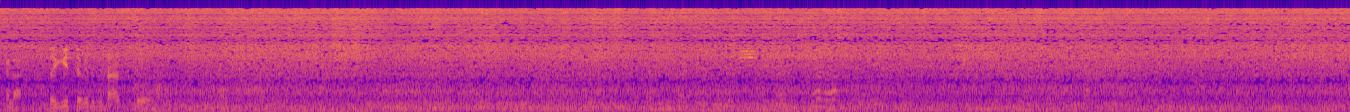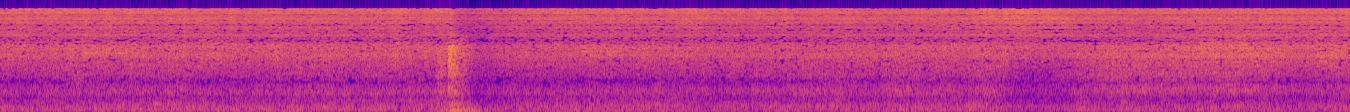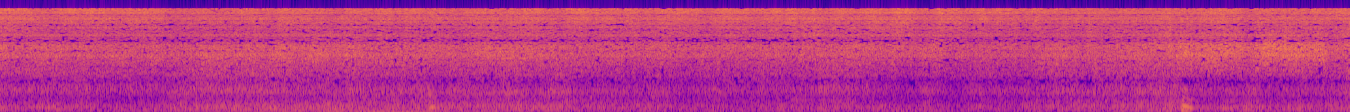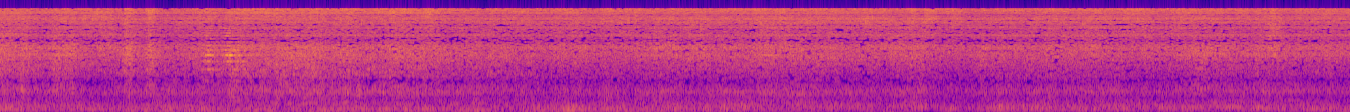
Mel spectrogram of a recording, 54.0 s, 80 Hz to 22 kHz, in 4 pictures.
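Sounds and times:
water spraying from a hose: 0.0 - 54.0
sharp knock: 17.9 - 18.4.

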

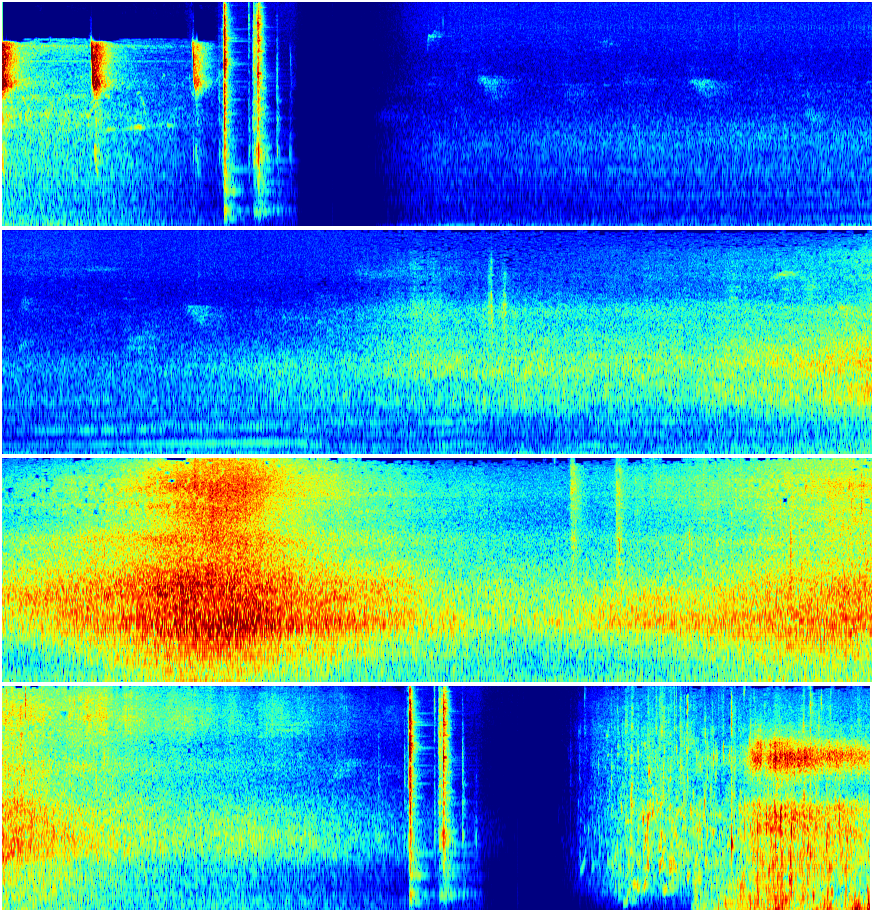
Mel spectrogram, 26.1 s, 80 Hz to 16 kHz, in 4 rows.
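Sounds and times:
sharp clicks: 1.4 - 2.2, 22.6 - 23.2
cars passing by: 3.8 - 23.1.

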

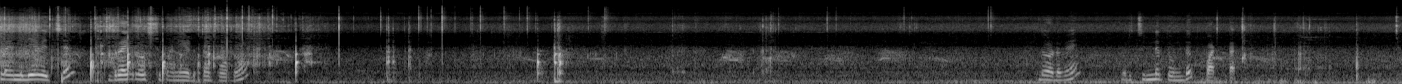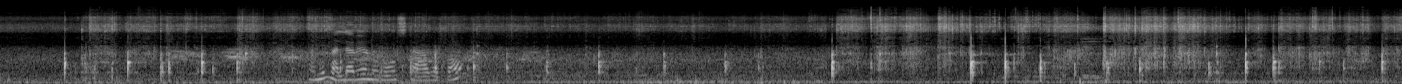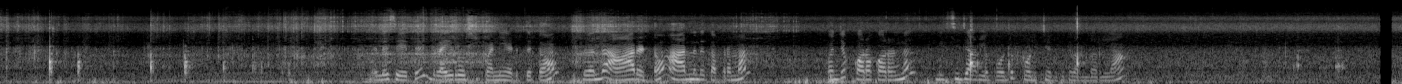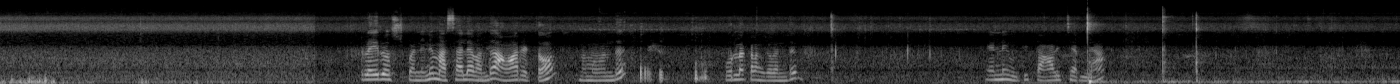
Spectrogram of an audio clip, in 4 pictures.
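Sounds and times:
spices crackling in a dry pan: 0.0 - 39.3.

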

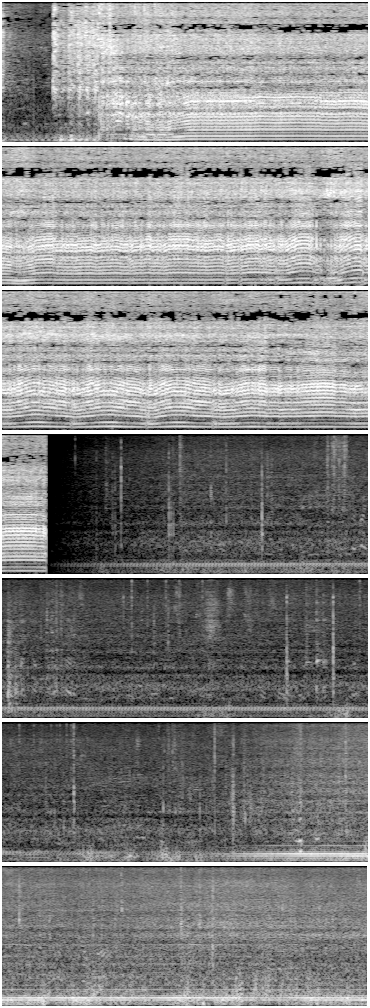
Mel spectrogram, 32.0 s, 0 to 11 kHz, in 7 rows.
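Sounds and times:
car engine revving: 0.6 - 14.3, 18.0 - 32.0
steady low hum: 14.3 - 32.0.

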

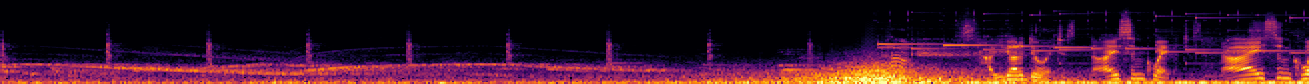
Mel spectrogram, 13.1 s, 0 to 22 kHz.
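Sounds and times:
siren wailing: 0.0 - 13.0
sharp ticks: 1.0 - 1.4, 2.0 - 2.4, 3.0 - 3.3, 4.0 - 6.3, 7.0 - 8.3
steady low rumble: 2.9 - 13.0.

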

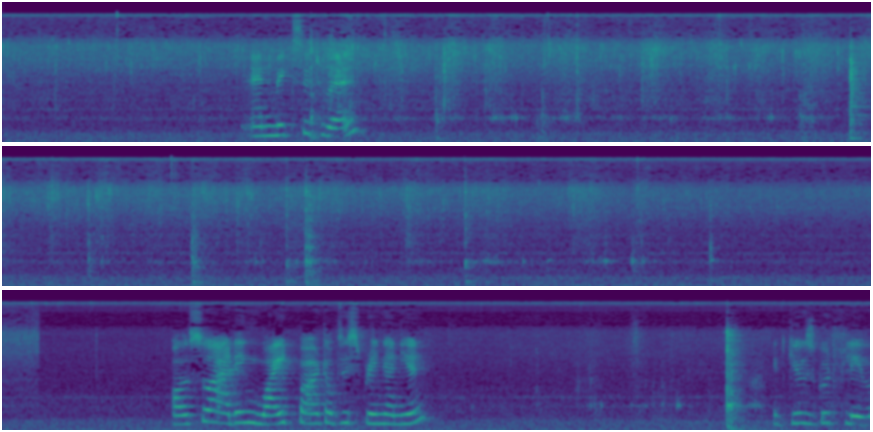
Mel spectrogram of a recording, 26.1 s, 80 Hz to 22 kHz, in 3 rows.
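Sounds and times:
vegetables sizzling in oil: 0.0 - 17.8
spatula knocking and scraping pan: 2.9 - 16.0, 23.1 - 25.0.

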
